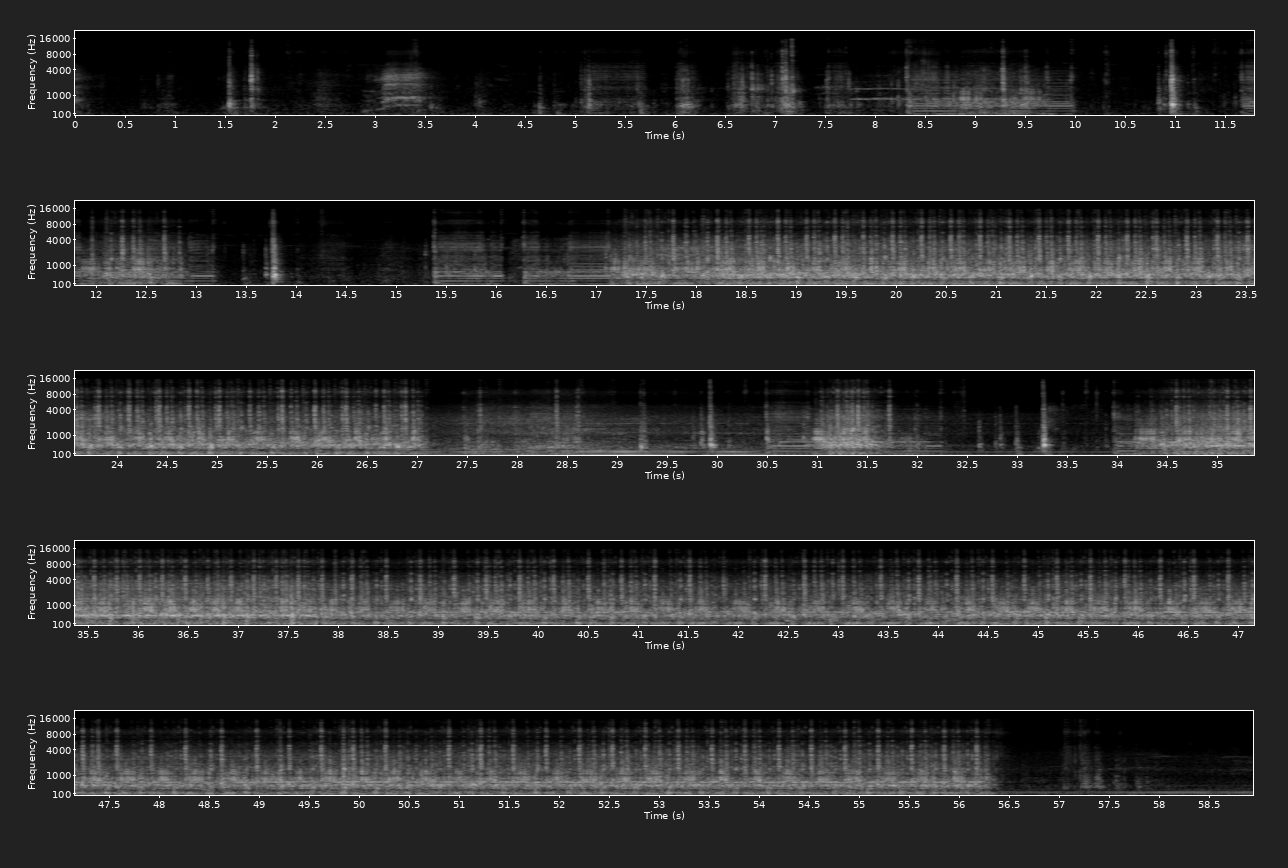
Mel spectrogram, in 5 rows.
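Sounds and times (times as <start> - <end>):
sewing machine stitching: 5.1 - 10.0, 11.6 - 13.2, 15.4 - 32.3, 33.9 - 56.4.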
